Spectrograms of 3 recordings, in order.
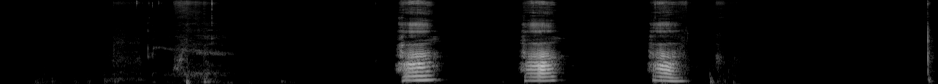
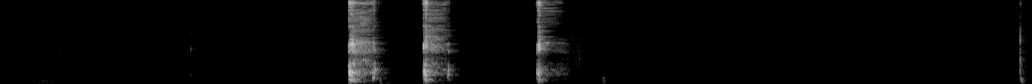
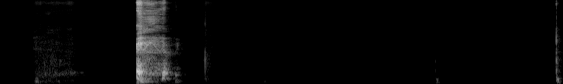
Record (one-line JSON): {"exhalation_length": "9.4 s", "exhalation_amplitude": 16217, "exhalation_signal_mean_std_ratio": 0.25, "three_cough_length": "10.3 s", "three_cough_amplitude": 32768, "three_cough_signal_mean_std_ratio": 0.16, "cough_length": "5.6 s", "cough_amplitude": 32768, "cough_signal_mean_std_ratio": 0.15, "survey_phase": "beta (2021-08-13 to 2022-03-07)", "age": "65+", "gender": "Female", "wearing_mask": "No", "symptom_none": true, "symptom_onset": "7 days", "smoker_status": "Never smoked", "respiratory_condition_asthma": false, "respiratory_condition_other": false, "recruitment_source": "REACT", "submission_delay": "2 days", "covid_test_result": "Negative", "covid_test_method": "RT-qPCR", "influenza_a_test_result": "Negative", "influenza_b_test_result": "Negative"}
